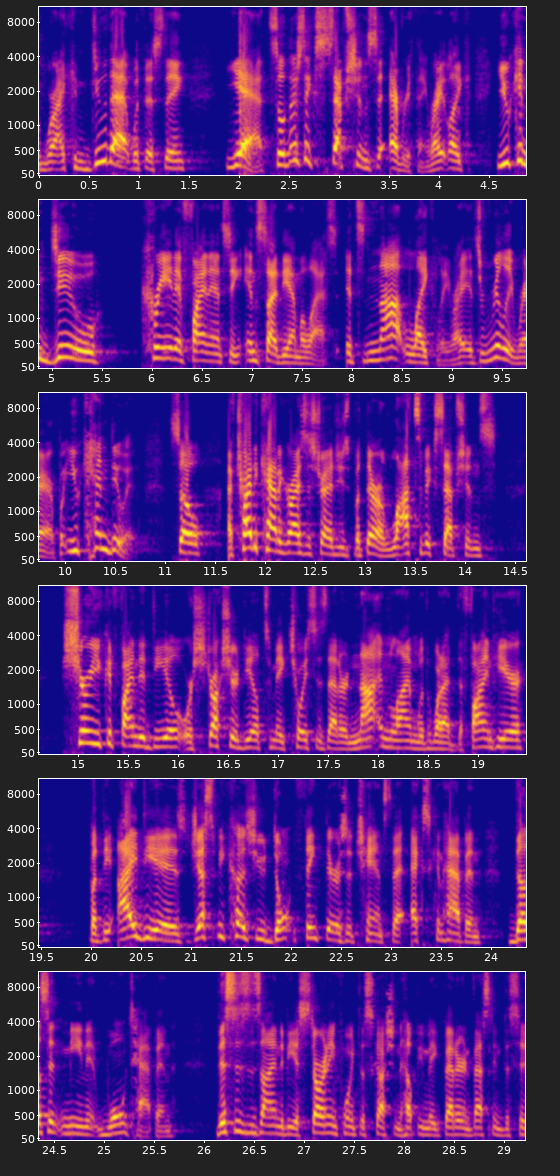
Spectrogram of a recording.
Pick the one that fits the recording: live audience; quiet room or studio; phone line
live audience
